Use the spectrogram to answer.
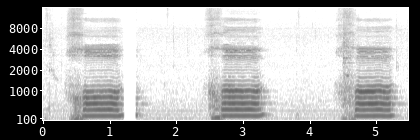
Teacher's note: خو کے لیے ہونٹ کبھی بھی گول نہیں ہوں گے, مخرج سے ادا ہوگا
